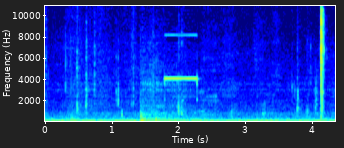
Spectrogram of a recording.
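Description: A single short, high-pitched electronic beep, one steady tone lasting about half a second, about two seconds in, over quiet room tone with a low hum.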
